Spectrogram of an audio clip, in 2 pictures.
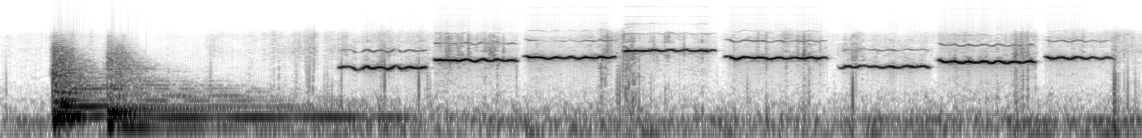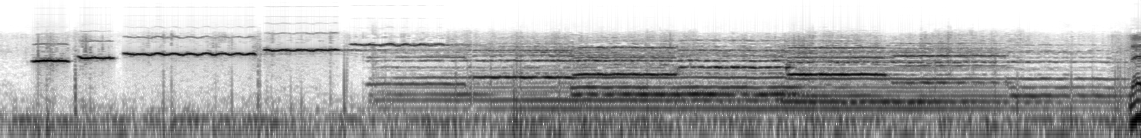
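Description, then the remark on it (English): A clear whistled melody, the theme of the radio program The Whistler sponsored by Signal Oil, plays alone in distinct rising and falling notes, then gives way to sustained orchestral chords that swell and hold through the end. “that whistle be your signal for the Signal Oil program, The Whistler.”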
